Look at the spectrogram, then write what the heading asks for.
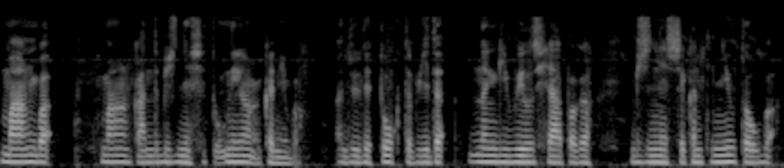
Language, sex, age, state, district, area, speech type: Manipuri, male, 18-30, Manipur, Chandel, rural, spontaneous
